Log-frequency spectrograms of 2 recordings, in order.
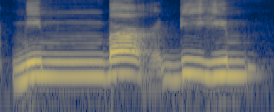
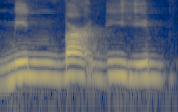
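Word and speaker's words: مِن بَعْدِهِم: Jadi dibacanya mim ba'dihim, bukan min ba'dihim ya. Jadi nun sukunnya diganti dengan huruf ba karena ada nun sukun.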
